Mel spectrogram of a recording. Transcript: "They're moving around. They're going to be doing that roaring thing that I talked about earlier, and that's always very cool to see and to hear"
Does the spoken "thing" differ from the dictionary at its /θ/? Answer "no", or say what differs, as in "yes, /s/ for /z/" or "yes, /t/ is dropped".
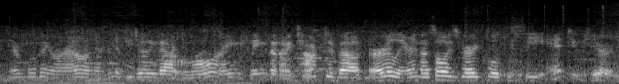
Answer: no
